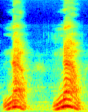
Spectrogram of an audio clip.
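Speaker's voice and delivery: put-on high-pitched little-kid refusal; defiant toddler. Toddler refusing the babysitter at bedtime, high and defiant. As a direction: imitate a stubborn small child.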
